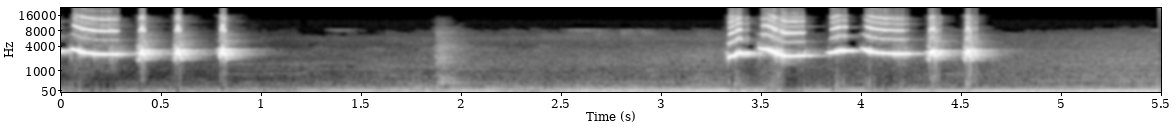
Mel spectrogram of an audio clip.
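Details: Orange-headed thrush, used in North Bali (Singaraja) as a lure so a raw bird sings openly: a quick series of falling high whistles, a gap with steady low hum, then a longer burst of wavering shrill notes.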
